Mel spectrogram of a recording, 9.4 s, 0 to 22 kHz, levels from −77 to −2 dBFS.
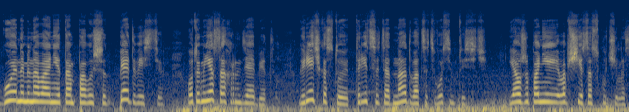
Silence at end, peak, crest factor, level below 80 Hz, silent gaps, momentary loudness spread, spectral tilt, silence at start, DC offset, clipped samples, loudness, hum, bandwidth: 0 s; -4 dBFS; 14 dB; -30 dBFS; none; 13 LU; -4.5 dB/octave; 0 s; under 0.1%; under 0.1%; -20 LUFS; none; 14.5 kHz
